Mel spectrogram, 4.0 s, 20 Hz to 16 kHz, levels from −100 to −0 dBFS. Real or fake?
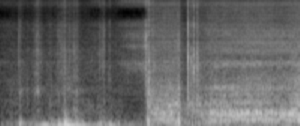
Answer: fake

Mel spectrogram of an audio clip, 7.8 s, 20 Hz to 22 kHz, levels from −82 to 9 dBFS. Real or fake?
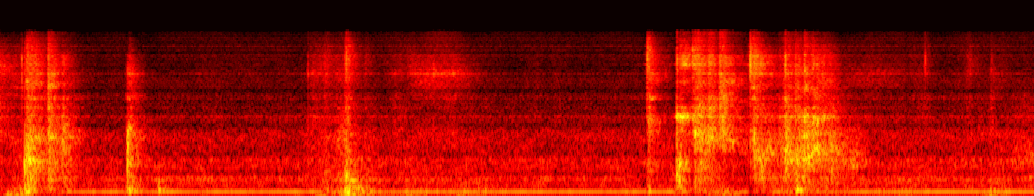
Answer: fake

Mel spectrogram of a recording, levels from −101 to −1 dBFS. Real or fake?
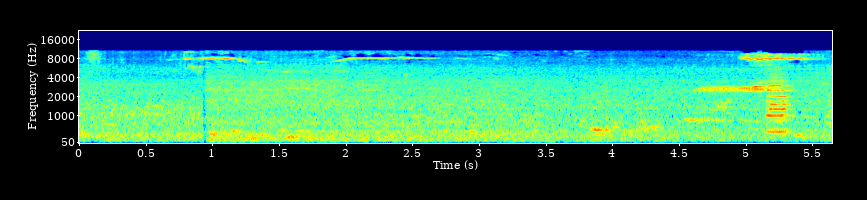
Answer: fake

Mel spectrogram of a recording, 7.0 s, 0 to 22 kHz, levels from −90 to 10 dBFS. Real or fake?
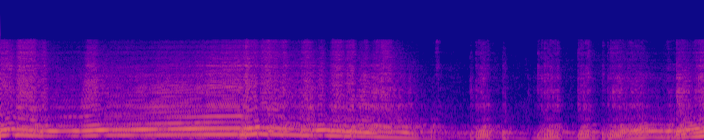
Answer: real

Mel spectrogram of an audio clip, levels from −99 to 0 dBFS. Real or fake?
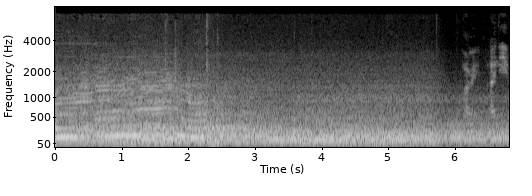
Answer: real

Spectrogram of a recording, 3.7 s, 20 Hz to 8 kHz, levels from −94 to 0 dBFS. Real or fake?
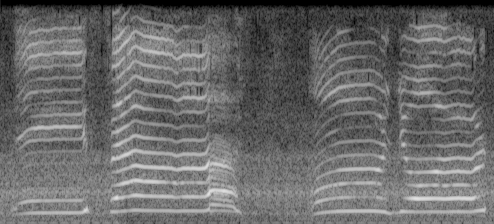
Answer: real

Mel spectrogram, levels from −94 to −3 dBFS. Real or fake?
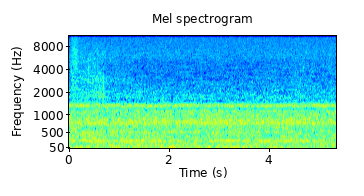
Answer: real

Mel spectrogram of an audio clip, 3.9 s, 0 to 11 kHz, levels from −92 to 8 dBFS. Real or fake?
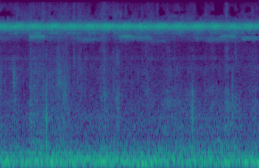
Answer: fake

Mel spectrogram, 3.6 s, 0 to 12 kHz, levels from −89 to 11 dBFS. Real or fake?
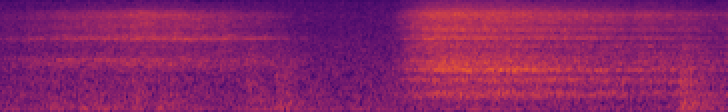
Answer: real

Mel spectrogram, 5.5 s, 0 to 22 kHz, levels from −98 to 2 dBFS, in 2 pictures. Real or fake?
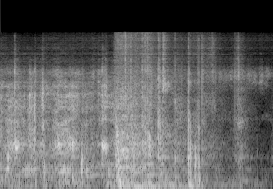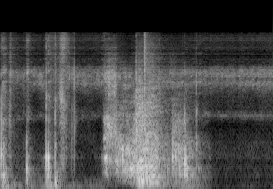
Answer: fake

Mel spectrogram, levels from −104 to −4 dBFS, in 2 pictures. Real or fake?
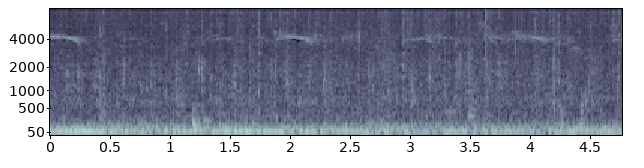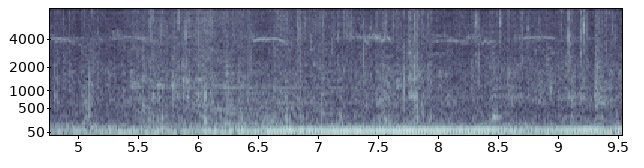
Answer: real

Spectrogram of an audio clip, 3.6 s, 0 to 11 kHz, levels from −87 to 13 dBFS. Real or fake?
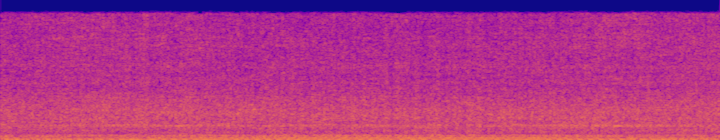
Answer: real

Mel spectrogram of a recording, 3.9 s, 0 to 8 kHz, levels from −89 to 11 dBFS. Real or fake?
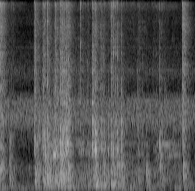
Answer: fake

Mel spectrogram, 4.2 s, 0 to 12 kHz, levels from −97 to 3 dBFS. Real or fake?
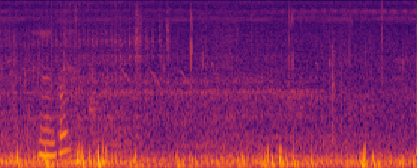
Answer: real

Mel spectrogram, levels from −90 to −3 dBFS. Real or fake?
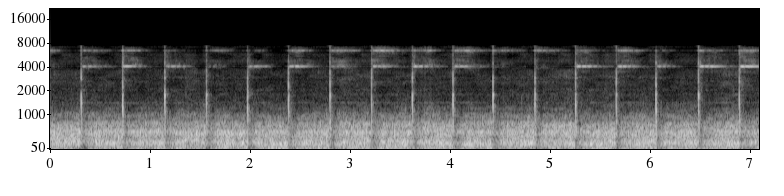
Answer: fake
